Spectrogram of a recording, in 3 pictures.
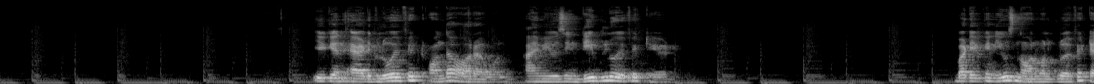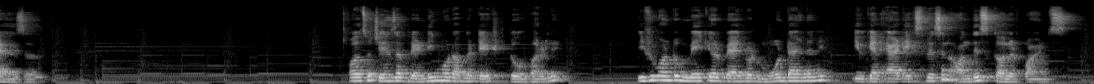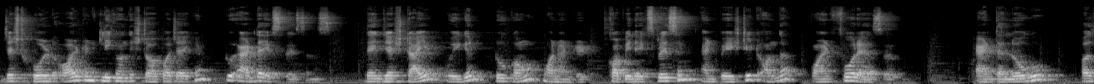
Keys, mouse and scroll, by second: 3.8-5.4 typing, 6.5-8.4 drag, 19.1 alt+click, 20.2-21.9 typing, 23.1 Return, 23.6-25.1 typing, 26.0 click, 27.0 ctrl+c, 27.2 click, 29.2 alt+click, 30.1 ctrl+v, 30.7 click, 31.4-32.7 typing, 32.6 click.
